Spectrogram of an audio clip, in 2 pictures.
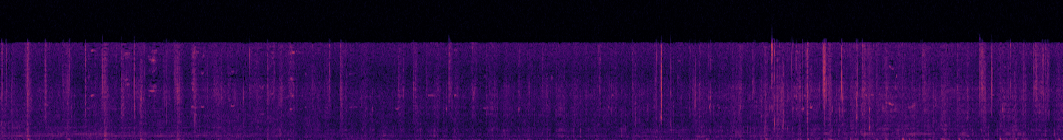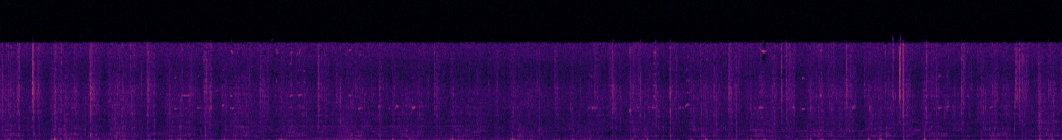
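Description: Faint, irregular hoofbeats of an American Quarter Horse gelding trotting under a rider on sand arena footing.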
